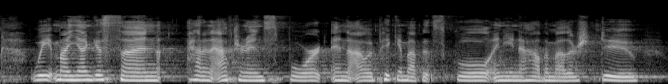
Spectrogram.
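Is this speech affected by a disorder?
Yes: cleft lip and palate, severe.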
